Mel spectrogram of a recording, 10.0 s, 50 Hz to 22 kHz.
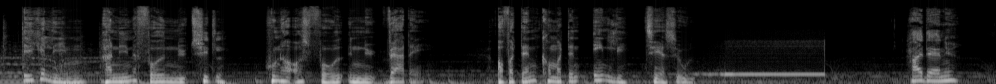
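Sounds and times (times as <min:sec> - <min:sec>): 
speech: 0:00.2 - 0:04.4, 0:05.0 - 0:07.1, 0:09.1 - 0:09.9
outgoing phone call electronic ringback tone: 0:07.0 - 0:08.3.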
